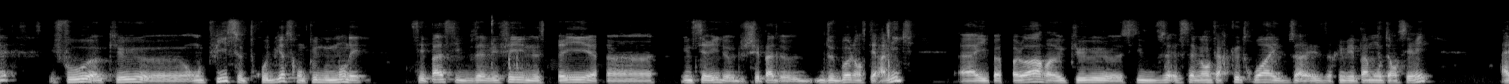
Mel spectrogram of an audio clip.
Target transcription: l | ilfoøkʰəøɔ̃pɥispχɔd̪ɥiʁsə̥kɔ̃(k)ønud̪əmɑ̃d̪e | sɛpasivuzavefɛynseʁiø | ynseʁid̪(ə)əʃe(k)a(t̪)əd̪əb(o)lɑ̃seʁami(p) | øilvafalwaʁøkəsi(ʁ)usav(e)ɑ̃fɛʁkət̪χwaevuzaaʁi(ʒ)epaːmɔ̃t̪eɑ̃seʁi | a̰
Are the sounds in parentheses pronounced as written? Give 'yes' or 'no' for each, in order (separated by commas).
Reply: no, yes, no, no, no, no, no, yes, no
